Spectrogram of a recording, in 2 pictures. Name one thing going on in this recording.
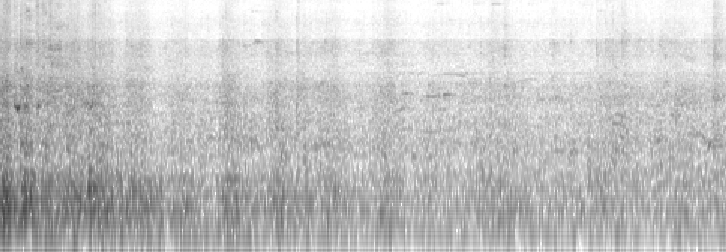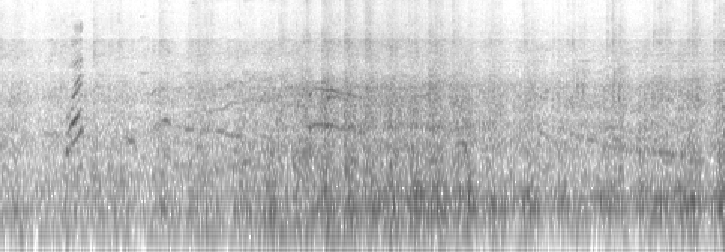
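A roller coaster rumbles past along its track at a distance.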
